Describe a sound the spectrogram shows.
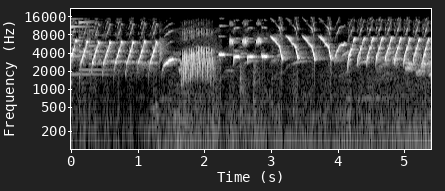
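A small songbird sings close by in rapid, repeated chirping trills.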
